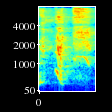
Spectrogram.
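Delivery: sudden squeaky laugh; short high giggle; real laugh breaking through; high laugh burst. Real, not acted.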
